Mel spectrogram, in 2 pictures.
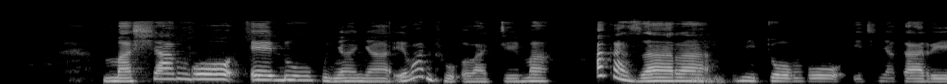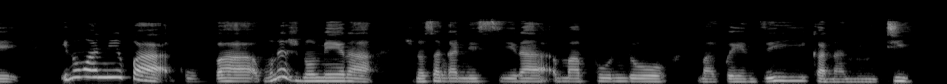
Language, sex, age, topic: Ndau, female, 36-49, health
